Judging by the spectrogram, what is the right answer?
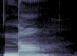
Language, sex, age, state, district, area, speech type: Punjabi, female, 18-30, Punjab, Fatehgarh Sahib, rural, read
